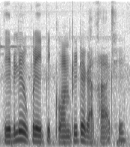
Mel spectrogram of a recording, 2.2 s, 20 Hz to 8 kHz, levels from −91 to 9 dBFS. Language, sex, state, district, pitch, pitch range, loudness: Bengali, male, West Bengal, Cooch Behar, 130 Hz, 115-150 Hz, -16 LUFS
